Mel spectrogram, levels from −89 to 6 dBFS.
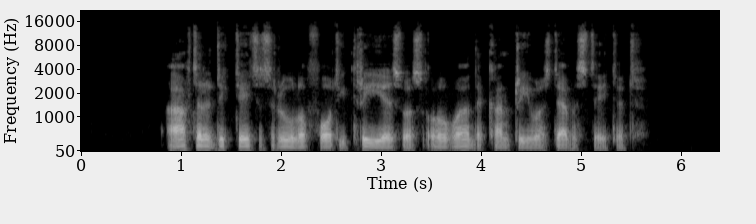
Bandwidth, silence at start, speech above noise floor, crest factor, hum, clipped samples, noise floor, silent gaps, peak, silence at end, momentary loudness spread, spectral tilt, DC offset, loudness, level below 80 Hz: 15 kHz; 0.85 s; 57 dB; 20 dB; none; under 0.1%; -88 dBFS; none; -12 dBFS; 0.8 s; 10 LU; -4 dB/octave; under 0.1%; -31 LUFS; -70 dBFS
